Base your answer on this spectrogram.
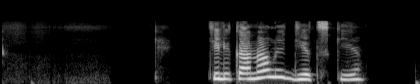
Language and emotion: Russian, neutral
